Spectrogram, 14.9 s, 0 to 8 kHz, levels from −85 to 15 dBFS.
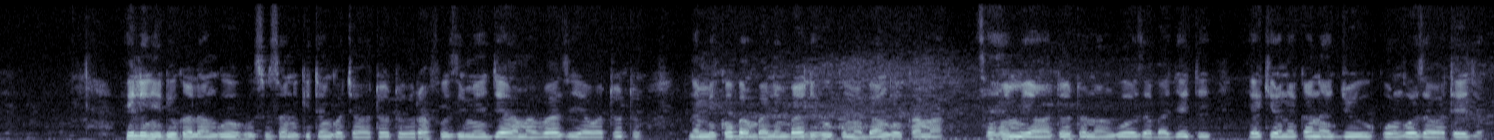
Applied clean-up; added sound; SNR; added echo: none; none; none; none.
